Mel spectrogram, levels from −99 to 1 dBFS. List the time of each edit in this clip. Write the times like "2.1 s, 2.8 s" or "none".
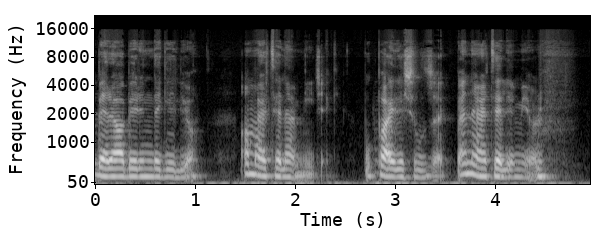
1.6 s, 2.8 s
